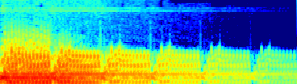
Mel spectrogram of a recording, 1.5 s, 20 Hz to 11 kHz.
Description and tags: semiq fx 5
abstract, bakground, effect, freaky, future, fx, sci-fi, soundesign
